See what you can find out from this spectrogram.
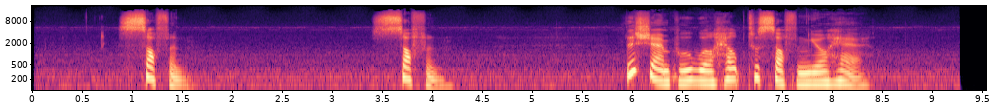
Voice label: soften, pronunciation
